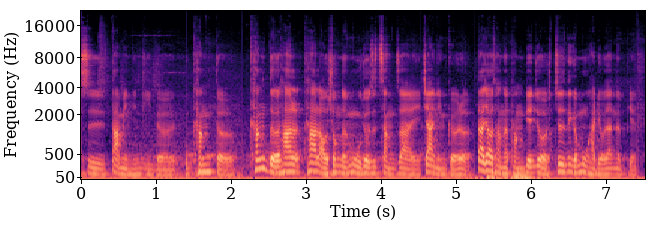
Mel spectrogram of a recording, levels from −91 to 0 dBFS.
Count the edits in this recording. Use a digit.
0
